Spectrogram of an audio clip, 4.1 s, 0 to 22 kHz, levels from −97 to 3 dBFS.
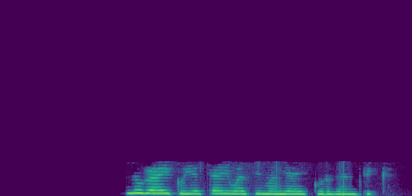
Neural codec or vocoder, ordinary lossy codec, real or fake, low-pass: none; AAC, 16 kbps; real; 7.2 kHz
